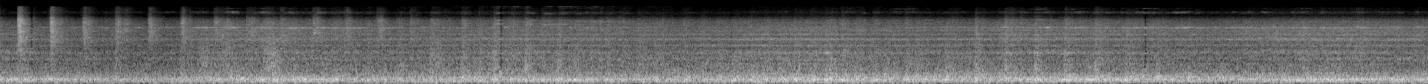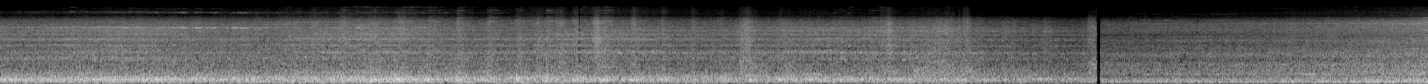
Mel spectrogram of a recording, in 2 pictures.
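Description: Freight train of covered sliding-wall wagons rolling past at speed: a steady rumble of wheels on rail, with regular wheel clicks over the rail joints and thin steady squealing tones. About 25 seconds in it cuts off, and the quieter sound of another passing freight train builds up again.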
